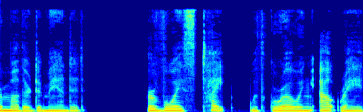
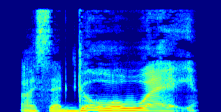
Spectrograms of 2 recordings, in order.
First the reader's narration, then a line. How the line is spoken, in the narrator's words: Carly Beth snarled in a voice so deep, so terrifying, that it frightened even her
